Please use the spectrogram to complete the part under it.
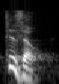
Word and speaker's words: ktizo: And the word that Jesus used was, and the Greek word is tizo, K-T-I-Z-O. The K is silent. Tizo.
